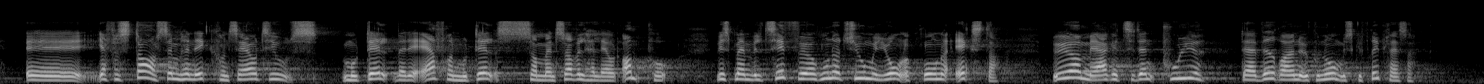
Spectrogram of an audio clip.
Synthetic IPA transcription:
jɑ̈ɪfɒ̽sd̥ɒ̰ːse̝mb̥̩hene̝ɡ̥əkʰɒ̽nsæɐʋæt͡sʰiʊ̰s | mo̝d̥el̰ʋæɾ̥e̝ʔæɐfʁɑ̈e̝nmo̝d̥el̰sɒ̽mːænsɒ̽ʋe̝lɦælɛːʊð̩ˠɒ̽m̰pʰɒ̽ | ʋe̝smænʋe̝lt͡sʰe̝lfø̰ːɐɦunɐt͡sʰyːʊəmilio̝̰ːnʔɐkʰʁo̝ːnɐʔeɡ̥sd̥ʁɐ | øːɐmæɐɡ̥ð̩ˠt͡sʰe̝ld̥enpʰuljəd̥ɑ̈æɐʋe̝ð̞ˠʁɶɐnəøkʰo̝no̝̰ːmisɡ̥əfʁipʰlæsɐ

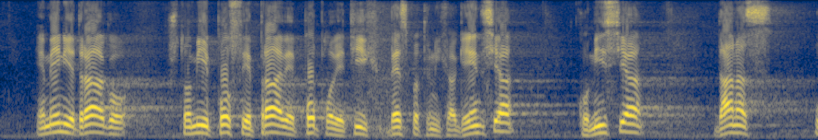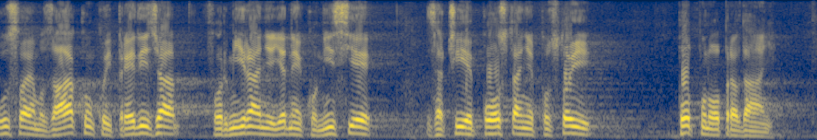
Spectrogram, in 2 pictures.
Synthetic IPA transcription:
eme̞nije̞d̪ɾaːɡoʃt̪o̞miːpo̞slje̞pɾaːʋe̞po̞plˠaʋe̞t̪iːxbe̞spot̪ɾenixaɡe̞nt̪sija | ko̞misija | d̪anas | usʋajamo̞zaːko̞nko̞jipɾe̞d̪ʋid͡ʑafo̞ɾmiːɾaɲe̞je̞d̪ne̞ko̞misije̞ | zat͡ʂije̞po̞ːst̪aɲe̞po̞st̪o̞i | po̞t̪̚puno̞ːpɾaʋd̪a̰ːɲe̞̰

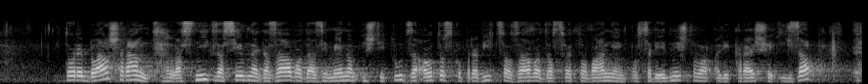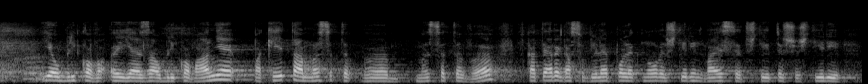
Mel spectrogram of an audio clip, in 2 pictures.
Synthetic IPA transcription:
t̪oːɾɛjblaʃɾant̪last̪niːɡzaseːbnɛɡazaːʋɔd̪azimeːnɔminʃt̪it̪uːt̪zaʔawt̪ɔɾskɔpɾaʋiːt̪sɔzaːʋɔd̪zasʋɛt̪ɔʋaːnjɛinpɔsɾeːd̪niʃt̪ʋɔʔalikɾajʃɛʔizap | jɛjɛzaɔblikɔʋaːnjɛpakeːt̪am | məsət̪əʋəskat̪ɛːɾɛɡasɔbilɛpoːlɛknɔːʋɛʃt̪iːɾiːnd̪ʋajsɛt̪ʃt̪eːt̪ɛʃɛʃt̪iːɾi

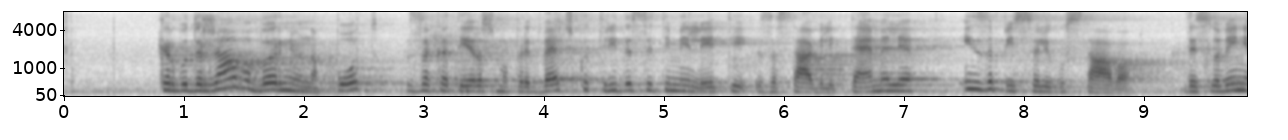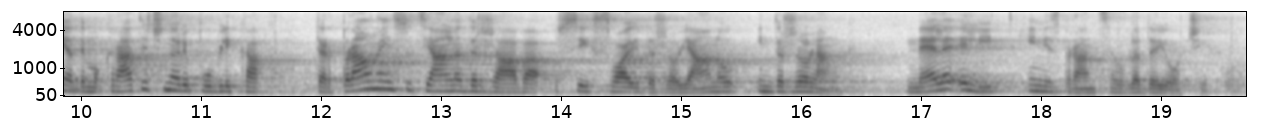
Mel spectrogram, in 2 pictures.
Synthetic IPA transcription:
kɛɾbod̪əɾʒaːʋɔʋəɾniwnapoːt̪zakat̪eːɾɔsmɔpɾɛd̪ʋɛt͡ʃkɔt̪ːɾid̪ɛsɛt̪imileːt̪izast̪aːʋilit̪ɛːmɛljɛ | inzapiːsaliust̪aːʋɔ̰ | d̪ajɛslɔʋeːnijad̪ɛmɔkɾaːt̪it͡ʃnaɾɛpublika | t̪ɛɾpɾaːwnainsɔt̪sijaːlnad̪əɾʒaːʋawseːxsʋɔːjiɣd̪əɾʒawljaːnɔwind̪əɾʒawlja̰ŋk | nɛlɛʔɛlit̪inizbɾant̪sɛwːlad̪ajo̰ːt͡ʃḭx

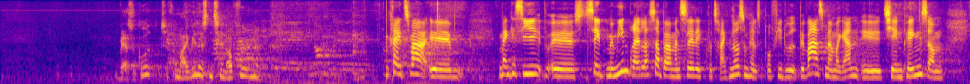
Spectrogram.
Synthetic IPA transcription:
ʋæɐsɒɡ̥o̝ð̰ˠt͡sʰe̝fʁumɑ̈ʋiləsn̩t͡sʰe̝nɒ̽b̥føl̰nə | kʰɒ̽ŋkʰʁɛ̰ːd̥sʋɑ̰̈ːø | mænkæsiːøse̝̰ːd̥memiːnəb̥ʁɛlɐsɒ̽b̥ɶɐmænsleɾe̝ɡ̥kʰut͡sʰʁaɡ̥ənɔ̽ːðˠsɒ̽mɦel̰sd̥̚pʰʁo̝fid̥uð̞̰ˠb̥e̝ʋɑ̰̈ːsmænmɒ̽ɡ̥æɐnəøt͡ɕʰjeːnəpʰeŋəsɒ̽m

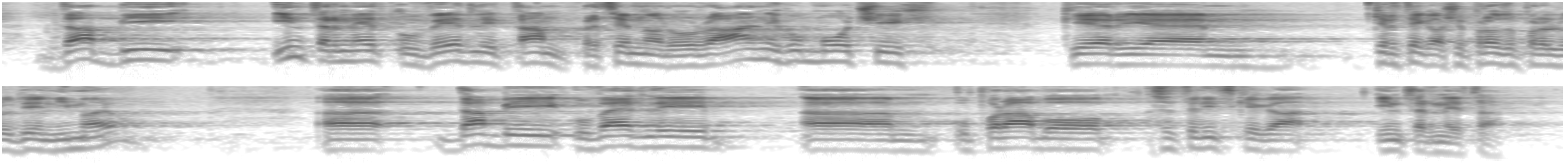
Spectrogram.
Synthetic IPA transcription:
d̪abiint̪ɛɾnet̪uʋeːd̪lit̪ampɾɛt̪semnaɾuɾaːlnixɔbmoːt͡ʃjix | kjeɾjɛ | kjeɾt̪eːɡaʃɛpɾawzapɾɐwljud̪jeːniːmajɔ | d̪abiuʋɛːd̪li | upɔɾaːbɔsat̪ɛliːt̪skɛɡaint̪ɛɾnḛːt̪a̰

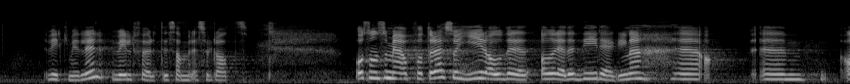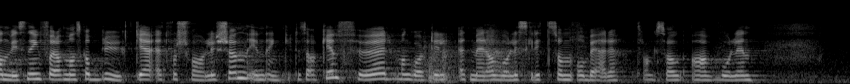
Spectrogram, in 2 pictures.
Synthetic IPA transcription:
ʋɪɾkəmɪd̪ləɾʋɪlføːɾət̪ʰɪlsɑmːəɾɛ̰sʉlt̪ʰɑːt̪ | ʔɔsɔnsɔmjæɪɔpfɑt̪ːəɖɛsɔjiːɾɑləɾeːd̪əd̪ɪɾeːɡlənə | ɑ̰nʋiːsnɪŋfɔɾɑt̪mɑnskɑlbɾʉːkəʔɛt̪fɔʂʋɑːɭɪʂœnːɪ̰d̪ɛnɛŋkəlt̪əsɑːkənføːɾmɑnɡoːʈʰɪlɛt̪meːɾɑlʋoːɭɪskɾɪt̪ːsɔmɔbeːɾət̪ʰɾɑŋsʋɑlɡɑʋbuːlɪən

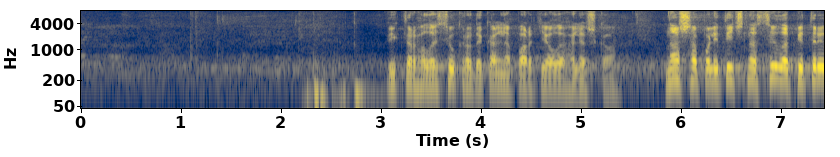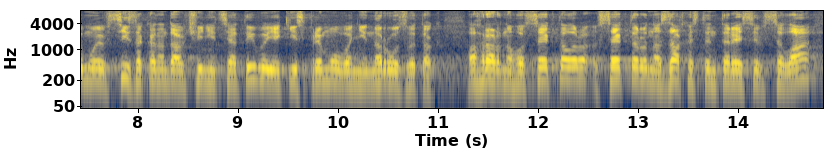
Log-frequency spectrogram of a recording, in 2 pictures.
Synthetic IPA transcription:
ʋʲik̚t̪ɔrɦɐlˠɐsʲukrɐd̪ɪkɑlʲnɐpɑrtʲijɐɔlˠɛɦɐlʲɐʃkɑ̰nɑʃɐpɔlʲit̪ɪt͡ʃnɐsɪlˠɐpʲid̪̚t̪ːɾɪmʊjɛwsʲizɐkɔnɐd̪ɑwt͡ʃiːnʲit͡sʲiɐt̪ɪʋɪjɐkʲispɾʲɐmɔʋɐnʲinɐrɔzʋɪt̪ɔk | ɐɦɾɑrnɔɦɔ | sɛk̚t̪ɔɾʊnɐzɑxɪst̪ɪnt̪eɾɛsʲiwsɪlˠɑ

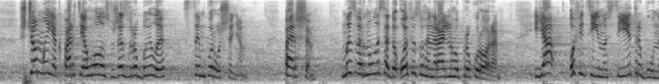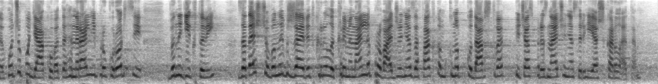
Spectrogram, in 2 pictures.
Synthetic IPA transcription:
ʃt͡ʃɔmɪjɐkpɑrtʲijɐɦɔlˠɔswʒɛzrɔbɪlˠɪ | st̪sɪmpɔɾuʃenʲːɐ̰m | pɛrʃɛ̰ | mɪzʋernulˠɪsʲɐd̪ɔʔɔfʲisʊɦeneɾɑlʲnɔɦɔpɾɔkʊɾɔɾɐ̰ | ija | ɔfʲit͡sʲijnɔsʲt͡sʲijɛjit̪ɾɪbunɪxɔt͡ʃʊpɔdʲakʊʋɐt̪ɪɦeneɾɑlʲnʲipɾɔkʊɾɔrt͡sʲi | ʋenedʲikt̪ɔʋʲij | zɐt̪ɛʃt͡ʃɔʋɔnɪwʒɛʋʲid̪kɾɪlˠɪkɾɪmʲinɑlʲnɛpɾɔʋɑd͡ʒe̞nʲːɐzɐfɑkt̪ɔmknɔpkʊd̪ɑwst̪ʋɐpʲid̪t͡ʃɑspɾɪznɑt͡ʃenʲːɐserɦʲijɐʃkɐrlˠɛ̰t̪ɐ

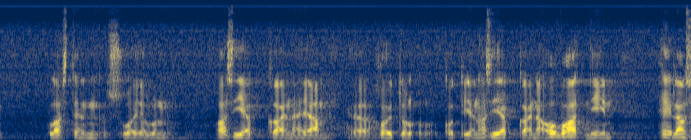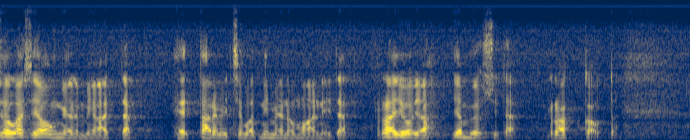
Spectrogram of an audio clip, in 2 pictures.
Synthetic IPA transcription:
lɑst̪ensuojelun | ʔɑsiɑkːɑinɑjɑhoit̪okot̪ienɑsiɑkːɑinɑ̰ʔoʋɑt̪niːn | heilːæonselːɑisiɑoŋːelmiɑet̪ːæ | het̪ɑrʋit̪seʋɑt̪nimenomɑːnniːt̪æ | rɑjojɑjɑmyøssit̪æ̰ | rɑkːɑ̰ut̪ːɑ

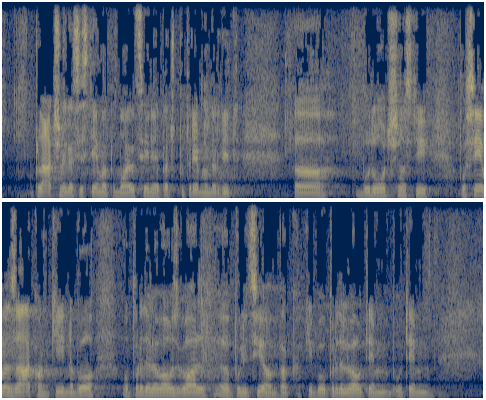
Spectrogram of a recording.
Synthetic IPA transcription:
plat͡ʃnɛɡasist̪eːmapɔmɔːjioseːnijɛpat͡ʃpɔt̪ɾeːbnɔnaɾɛd̪it̪ | ə | bod̪oːt͡ʃnɔst̪ipɔseːbənzaːkɔnkinɛbo | ɔpɾɛd̪ɛlʲjɔʋawzɡɔlpɔlit̪sijɔampɐkːiboɔpɾɛd̪ɛlʲjɛʋawt̪emut̪em

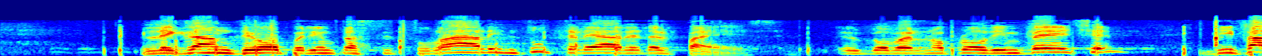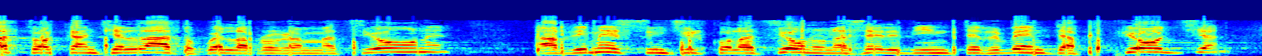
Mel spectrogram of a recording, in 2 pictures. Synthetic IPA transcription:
lɪɡɾand̪iɔːpeɾeiɱfɾast̪ɾut̪ːuɾaːliːnt̪ut̪ːɪleaːɾeed̪ɛlpaɛ̰ːse̥ilɡovɛrnʊpɾɔːd̪iɱvɛːt͡ʃɪd̪ifat̪ːʊakːant͡ʃelːaːt̪ʊkwelːapɾoɡɾamːat̪sːjɔːnɪ | arːimɛsːʊint͡ʃirkolat̪sːjɔːnɪunasɛːɾjed̪iːnt̪ervɛnt̪iapːjɔd͡ʒːa

